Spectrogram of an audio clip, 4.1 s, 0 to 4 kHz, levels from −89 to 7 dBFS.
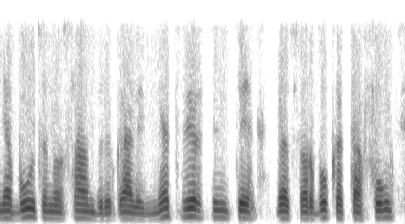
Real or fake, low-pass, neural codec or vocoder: real; 3.6 kHz; none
